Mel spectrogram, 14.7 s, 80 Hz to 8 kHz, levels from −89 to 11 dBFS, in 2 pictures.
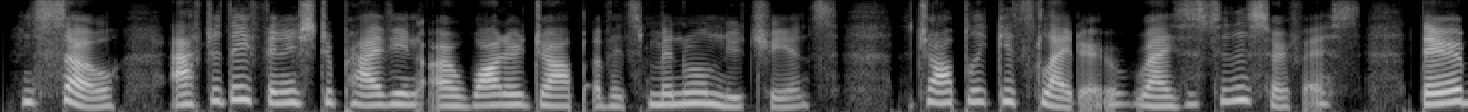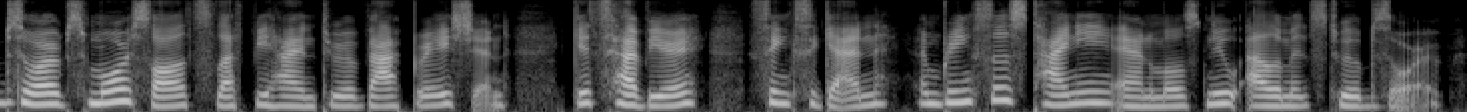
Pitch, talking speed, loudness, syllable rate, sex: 225 Hz, 170 wpm, -20 LUFS, 5.8 syllables/s, female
